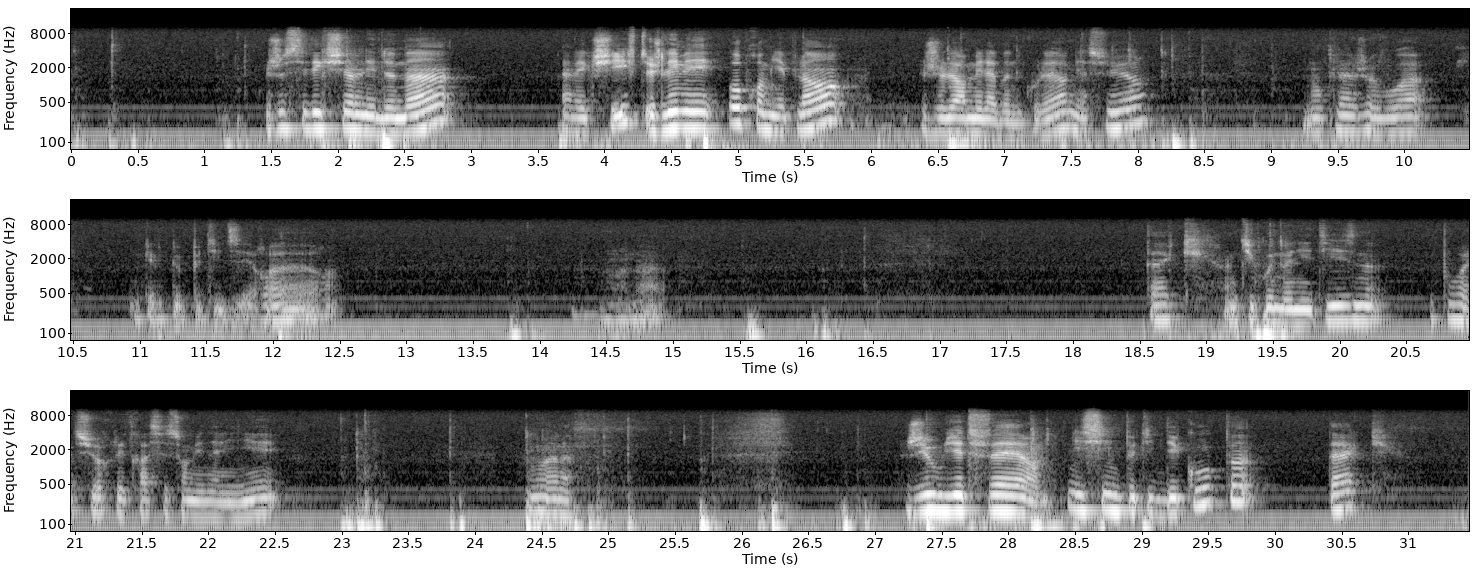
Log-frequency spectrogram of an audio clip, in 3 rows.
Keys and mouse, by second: 0.1 ctrl+z, 0.5 ctrl+click, 1.3 F1, 1.5-3.9 drag, 5.6 click, 6.7 F7, 7.2 click, 7.6 F1, 8.4 z, 8.6 click, 9.5 F2, 10.0 click, 11.1 click, 12.4-13.5 drag, 13.9 Delete, 13.9 click, 15.2-17.5 drag, 20.2-22.7 drag, 23.4-24.5 shift+drag, 24.5 KP_Subtract, 25.3 click, 25.8 space, 26.2 click, 27.0 click, 27.0 space, 28.3 F6, 28.7 F7, 29.2 F6, 29.6-30.7 drag, 30.8-31.4 drag.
